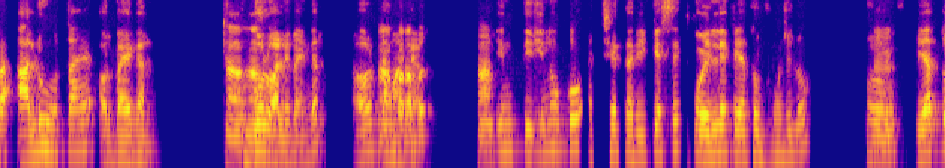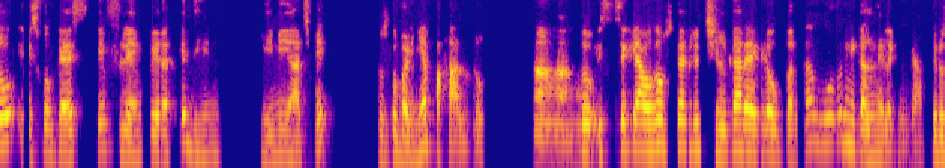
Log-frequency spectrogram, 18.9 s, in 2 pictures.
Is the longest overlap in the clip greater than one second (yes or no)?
no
